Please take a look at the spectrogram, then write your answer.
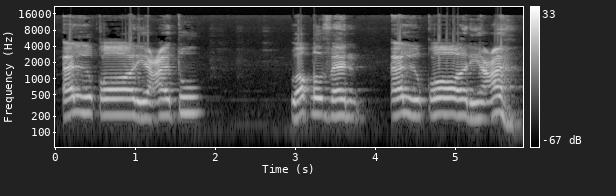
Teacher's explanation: را کو باریک کریں گے، عین کی آواز نکالیں گے، القارعۃ، اگر یہاں وقف کریں گے تو گولتا کو ہا پڑھیں گے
